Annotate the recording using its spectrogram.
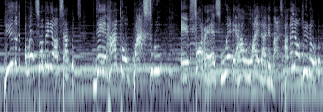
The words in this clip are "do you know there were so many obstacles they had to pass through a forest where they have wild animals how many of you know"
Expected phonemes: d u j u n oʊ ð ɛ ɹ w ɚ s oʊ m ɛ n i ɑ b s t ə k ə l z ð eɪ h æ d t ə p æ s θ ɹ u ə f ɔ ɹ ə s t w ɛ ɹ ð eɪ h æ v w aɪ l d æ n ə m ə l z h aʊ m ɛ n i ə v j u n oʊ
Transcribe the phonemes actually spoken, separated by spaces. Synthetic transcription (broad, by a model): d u j u n oʊ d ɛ w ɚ s oʊ m ɛ n i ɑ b s t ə k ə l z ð eɪ h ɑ d t ə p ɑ s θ ɹ u ə f ɔ ɹ ə s t w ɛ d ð eɪ h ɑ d w aɪ d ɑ n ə m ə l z h aʊ m ɛ n i ə v j u n oʊ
